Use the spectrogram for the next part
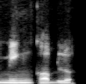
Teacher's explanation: hati-hati bila nun mati atau tanwin bertemu dengan kaf dan kop, engnya banget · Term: Ikhfa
